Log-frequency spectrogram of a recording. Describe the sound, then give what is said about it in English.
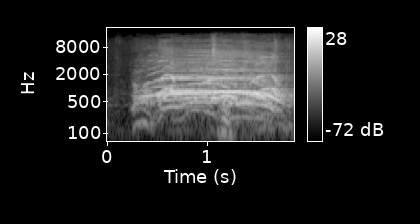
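A church audience bursts into loud cheering and yelling after being asked if they are fired up for church, a sustained wall of many overlapping voices that swells at once and holds steady for nearly two seconds before tapering. “I could probably ask anything right then, you guys would just start yelling.”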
